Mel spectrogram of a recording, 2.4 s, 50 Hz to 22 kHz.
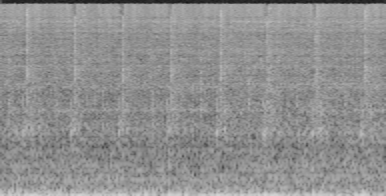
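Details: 1965 Ford F100 project truck, inline six with one-barrel carb, newer plugs and new master cylinder, idling with the hood open: steady, even low rumble, soft regular beat, no knocks or misses; smooth idle.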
